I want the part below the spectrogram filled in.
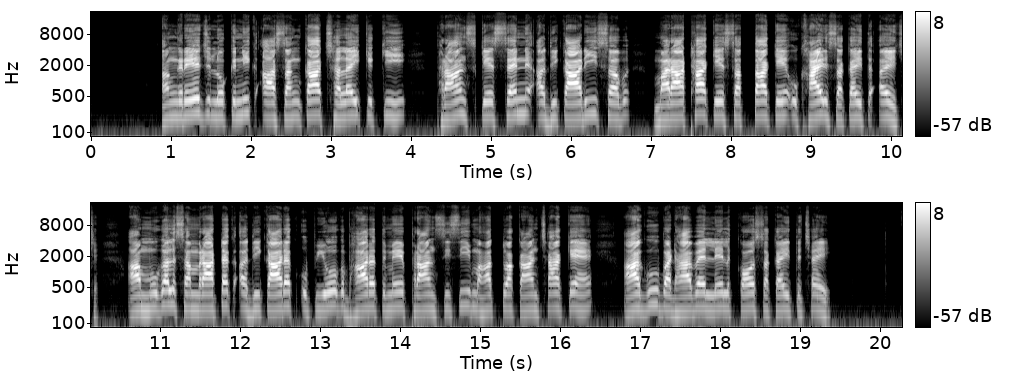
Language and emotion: Maithili, neutral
